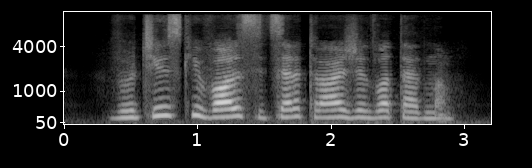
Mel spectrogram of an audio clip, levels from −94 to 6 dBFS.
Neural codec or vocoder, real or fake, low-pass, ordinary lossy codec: codec, 24 kHz, 0.5 kbps, DualCodec; fake; 10.8 kHz; AAC, 32 kbps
